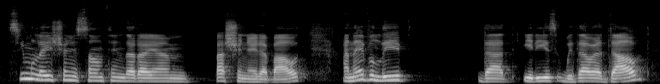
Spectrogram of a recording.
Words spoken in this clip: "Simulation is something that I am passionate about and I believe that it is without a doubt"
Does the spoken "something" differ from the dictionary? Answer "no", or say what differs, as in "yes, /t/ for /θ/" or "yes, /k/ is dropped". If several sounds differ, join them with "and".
no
